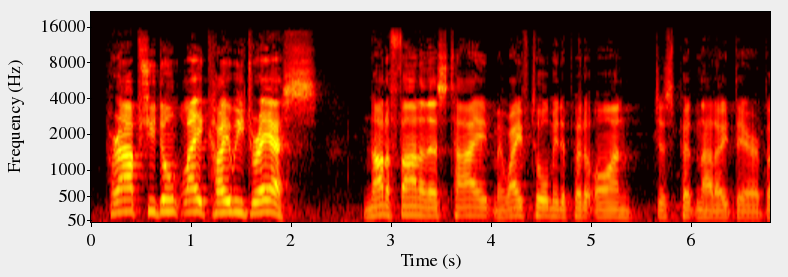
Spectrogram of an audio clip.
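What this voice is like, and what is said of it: Irish accent. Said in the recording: “Irish accent”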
